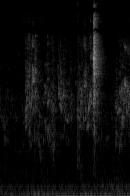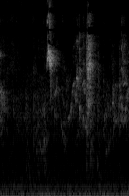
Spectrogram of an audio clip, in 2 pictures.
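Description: Bourke's parakeet giving a few short, sharp high chirps every second or so over a steady hiss of falling water.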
